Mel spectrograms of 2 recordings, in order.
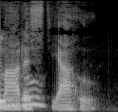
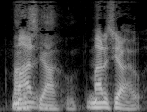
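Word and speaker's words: Matisyahu: Is it Matuyasu Nubu? – Modest Yahu. – Modest Yahu. Okay.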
